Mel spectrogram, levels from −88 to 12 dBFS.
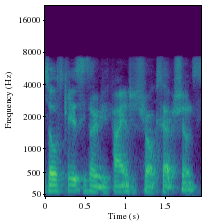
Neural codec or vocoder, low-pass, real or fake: codec, 16 kHz, 1 kbps, FreqCodec, larger model; 7.2 kHz; fake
